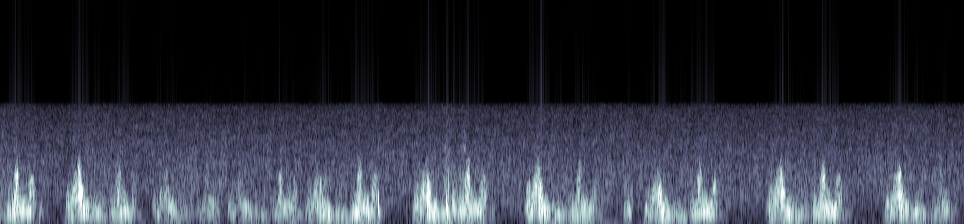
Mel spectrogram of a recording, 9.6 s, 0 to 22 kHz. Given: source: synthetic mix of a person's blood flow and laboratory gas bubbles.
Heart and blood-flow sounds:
Doppler ultrasound of blood flow; precordium
3.76-3.83 s: bubbles
4.44-4.67 s: bubbles
From the record:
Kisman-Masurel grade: 213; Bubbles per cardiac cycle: several, 3 to 8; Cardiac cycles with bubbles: 1 to 10%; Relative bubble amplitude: loud (0.450 to 0.775); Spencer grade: 1 (occasional bubble signal discernible with the cardiac motion signal, with majority of cardiac periods free of bubbles); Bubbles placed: only in the low amplitude regions of the cardiac cycle

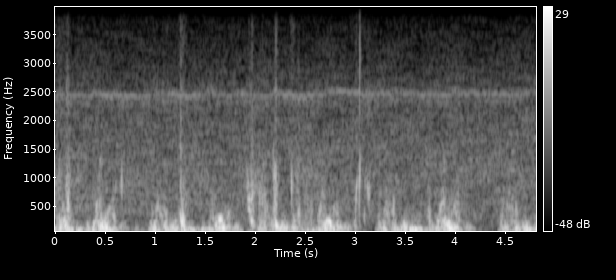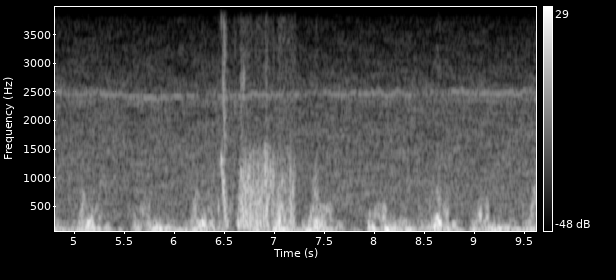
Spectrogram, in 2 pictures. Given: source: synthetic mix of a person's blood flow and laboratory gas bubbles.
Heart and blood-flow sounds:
Doppler ultrasound of blood flow; precordium
0.00-0.27 s: bubbles
0.64-0.71 s: bubbles
1.23-1.35 s: bubbles
1.91-2.27 s: bubbles
2.34-2.58 s: bubbles
2.96-3.17 s: bubbles
3.71-3.77 s: bubbles
6.42-7.22 s: bubbles
From the record:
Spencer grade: 3 (all of the cardiac periods contain showers or single bubble signals, but not dominating or overriding the cardiac motion signals); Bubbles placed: only in the low amplitude regions of the cardiac cycle

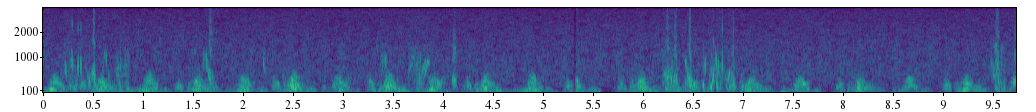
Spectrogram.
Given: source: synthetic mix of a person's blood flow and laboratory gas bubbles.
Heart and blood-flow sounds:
Doppler ultrasound of blood flow; precordium
0.19-0.88 s: bubbles
1.58-1.75 s: bubbles
2.19-2.24 s: bubbles
3.36-3.50 s: bubbles
3.64-3.89 s: bubbles
4.08-4.15 s: bubbles
6.18-6.54 s: bubbles
6.57-6.93 s: bubbles
9.46-9.63 s: bubbles
9.69-9.74 s: bubbles
From the record:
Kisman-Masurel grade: 222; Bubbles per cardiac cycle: several, 3 to 8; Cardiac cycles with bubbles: 10 to 50%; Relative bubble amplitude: moderate (0.250 to 0.450); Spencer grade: 2 (many but less than half of the cardiac periods contain bubble signals, singularly or in groups); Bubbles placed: only in the low amplitude regions of the cardiac cycle

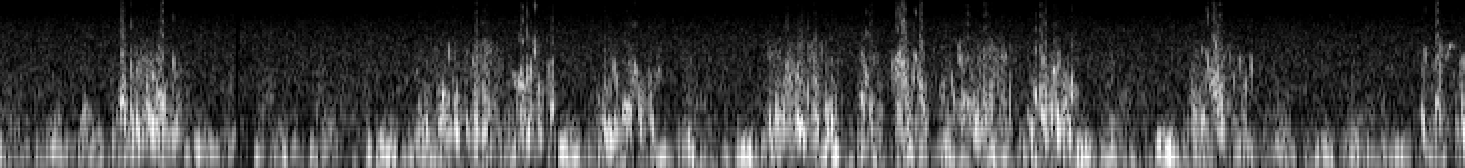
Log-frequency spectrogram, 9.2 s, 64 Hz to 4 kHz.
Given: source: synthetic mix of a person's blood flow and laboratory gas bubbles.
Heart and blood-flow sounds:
Doppler ultrasound of blood flow; precordium
0.71-1.15 s: bubbles
2.59-3.15 s: bubbles
3.18-3.50 s: bubbles
3.67-4.16 s: bubbles
4.76-5.27 s: bubbles
5.35-5.82 s: bubbles
5.86-6.35 s: bubbles
6.42-6.75 s: bubbles
7.42-7.88 s: bubbles
8.85-9.16 s: bubbles
From the record:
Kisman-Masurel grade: 333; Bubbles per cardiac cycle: rolling drumbeat, 9 or more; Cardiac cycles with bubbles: 50 to 99%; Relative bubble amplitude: loud (0.450 to 0.775); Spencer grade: 3 (all of the cardiac periods contain showers or single bubble signals, but not dominating or overriding the cardiac motion signals); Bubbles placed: anywhere in the cardiac cycle

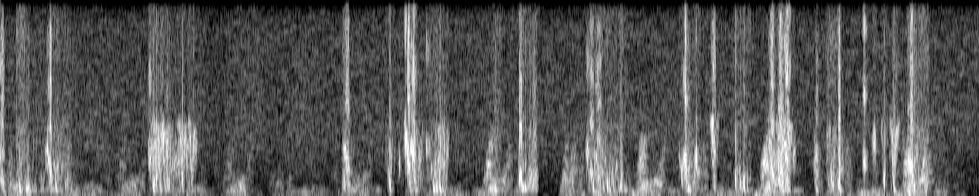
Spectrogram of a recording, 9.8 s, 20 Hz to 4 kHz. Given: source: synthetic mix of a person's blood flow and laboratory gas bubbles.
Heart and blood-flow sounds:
Doppler ultrasound of blood flow; precordium
0.00-0.07 s: bubbles
0.16-0.72 s: bubbles
1.48-1.98 s: bubbles
3.42-3.54 s: bubbles
3.84-4.50 s: bubbles
4.92-5.02 s: bubbles
5.17-5.39 s: bubbles
5.86-6.34 s: bubbles
6.79-7.01 s: bubbles
7.10-7.19 s: bubbles
7.33-7.52 s: bubbles
7.68-7.97 s: bubbles
8.13-8.21 s: bubbles
8.25-8.45 s: bubbles
8.62-8.78 s: bubbles
8.81-9.01 s: bubbles
9.06-9.30 s: bubbles
From the record:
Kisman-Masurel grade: 232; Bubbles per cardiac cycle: several, 3 to 8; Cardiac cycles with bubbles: 50 to 99%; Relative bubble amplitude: moderate (0.250 to 0.450); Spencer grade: 3 (all of the cardiac periods contain showers or single bubble signals, but not dominating or overriding the cardiac motion signals); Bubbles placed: anywhere in the cardiac cycle

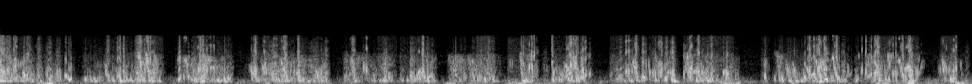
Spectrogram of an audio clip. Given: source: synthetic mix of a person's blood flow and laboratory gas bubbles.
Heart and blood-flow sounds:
Doppler ultrasound of blood flow; subclavian vein
0.00-0.75 s: bubbles
0.81-1.64 s: bubbles
1.75-2.34 s: bubbles
2.48-3.31 s: bubbles
3.42-4.38 s: bubbles
4.47-5.04 s: bubbles
5.07-5.39 s: bubbles
5.52-5.95 s: bubbles
6.09-6.81 s: bubbles
6.83-7.40 s: bubbles
7.61-9.25 s: bubbles
9.37-9.65 s: bubbles
From the record:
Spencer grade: 4 (maximum detectable bubble signal sounding continuously throughout systole and diastole of every cardiac period, and overriding the amplitude of the normal cardiac signals); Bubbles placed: anywhere in the cardiac cycle

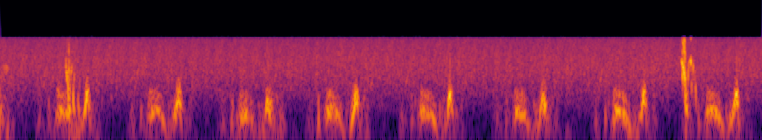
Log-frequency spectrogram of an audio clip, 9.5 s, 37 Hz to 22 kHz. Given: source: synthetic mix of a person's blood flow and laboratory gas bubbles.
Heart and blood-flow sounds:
Doppler ultrasound of blood flow; precordium
0.00-0.11 s: bubbles
0.80-1.01 s: bubbles
8.49-8.74 s: bubbles
From the record:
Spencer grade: 2 (many but less than half of the cardiac periods contain bubble signals, singularly or in groups); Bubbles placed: only in the low amplitude regions of the cardiac cycle

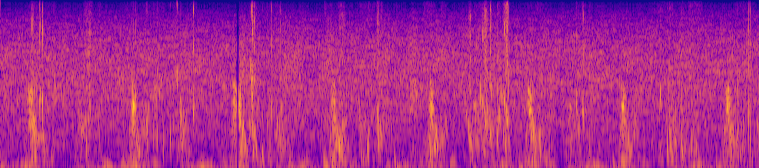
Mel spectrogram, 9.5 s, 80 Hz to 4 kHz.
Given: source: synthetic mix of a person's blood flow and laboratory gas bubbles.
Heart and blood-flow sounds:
Doppler ultrasound of blood flow; precordium
0.32-0.71 s: bubbles
1.03-1.15 s: bubbles
1.21-1.29 s: bubbles
1.55-2.29 s: bubbles
2.38-2.46 s: bubbles
3.08-3.55 s: bubbles
4.05-4.40 s: bubbles
4.46-4.79 s: bubbles
4.91-4.96 s: bubbles
5.28-5.42 s: bubbles
5.50-5.58 s: bubbles
5.79-6.42 s: bubbles
6.57-6.89 s: bubbles
7.17-7.32 s: bubbles
7.35-7.40 s: bubbles
8.21-8.84 s: bubbles
9.18-9.44 s: bubbles
From the record:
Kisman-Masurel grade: 242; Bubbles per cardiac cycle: several, 3 to 8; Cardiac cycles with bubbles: 100%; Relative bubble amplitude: moderate (0.250 to 0.450); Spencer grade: 3 (all of the cardiac periods contain showers or single bubble signals, but not dominating or overriding the cardiac motion signals); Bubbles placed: anywhere in the cardiac cycle

